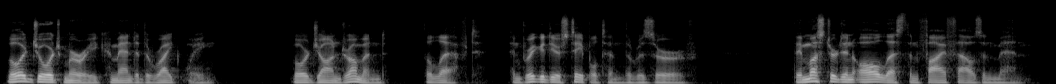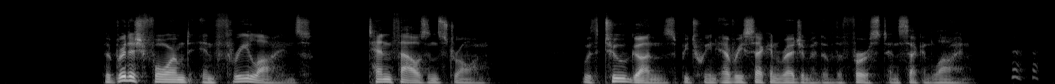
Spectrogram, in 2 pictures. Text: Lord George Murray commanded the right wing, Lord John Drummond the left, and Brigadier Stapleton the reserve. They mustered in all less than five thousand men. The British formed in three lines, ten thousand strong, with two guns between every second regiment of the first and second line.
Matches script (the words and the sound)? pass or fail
fail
